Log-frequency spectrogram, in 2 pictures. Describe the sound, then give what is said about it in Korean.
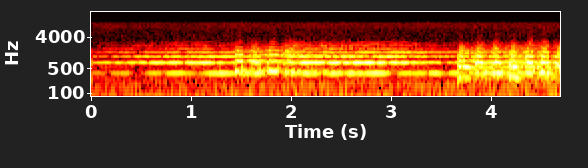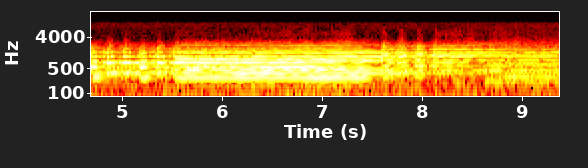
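A brass horn is blown in a forest to signal the end of a battle. Sustained, bright notes step through several pitches like a fanfare, with a pulsing stretch in the middle, ringing alone. “요압은 싸움이 끝난 것을 알리는 나팔을 불게 했습니다.”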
